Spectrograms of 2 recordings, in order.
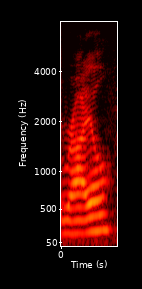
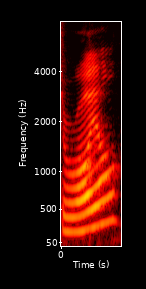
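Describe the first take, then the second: First: The name is said like 'rile'. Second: The name is said like 'royal'. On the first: The speaker calls it wrong. "personally speaking, I would pronounce it Ryle" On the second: The speaker calls it right. "it's supposed to be pronounced Royal, like like royalty royal"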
